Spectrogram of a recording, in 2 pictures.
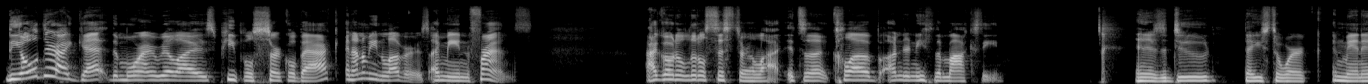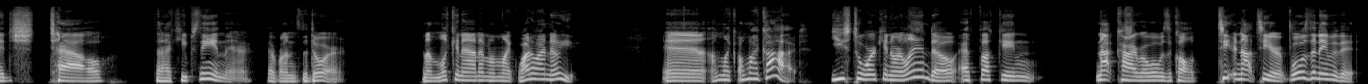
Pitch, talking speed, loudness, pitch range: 185 Hz, 205 wpm, -18 LUFS, 165-220 Hz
